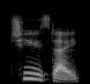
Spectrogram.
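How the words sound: It begins with a 'ch' sound. "We actually say it more of a ch sound"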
